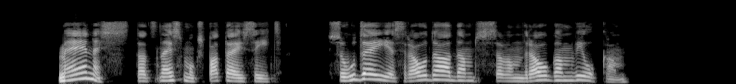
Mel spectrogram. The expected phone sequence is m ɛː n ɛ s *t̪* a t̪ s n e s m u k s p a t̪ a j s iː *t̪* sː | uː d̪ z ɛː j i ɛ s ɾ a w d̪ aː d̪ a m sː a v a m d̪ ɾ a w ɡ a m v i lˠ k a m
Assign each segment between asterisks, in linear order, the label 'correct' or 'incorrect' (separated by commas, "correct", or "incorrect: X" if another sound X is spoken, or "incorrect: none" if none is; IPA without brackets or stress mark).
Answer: correct, correct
